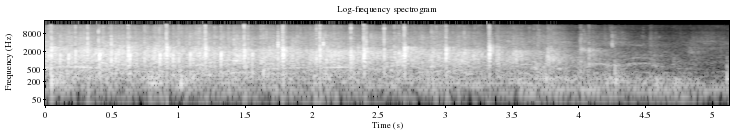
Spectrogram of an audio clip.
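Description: An audience clapping in a hall, with a few voices mixed in. The applause dies away about four seconds in.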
